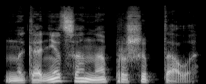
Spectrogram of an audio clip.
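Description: A man narrating an audiobook in a measured, even storytelling manner. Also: fairly low pitch, creaky, husky, dry recording, studio quality. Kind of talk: scripted narration.

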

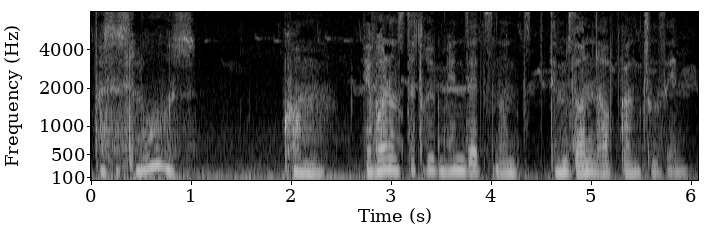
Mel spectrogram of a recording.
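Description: An actress playing a devoted young woman who speaks softly and soothingly, often in a whisper, in a radio drama. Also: on the low side, steady tone, moderate pace, a little hiss or hum, close to an everyday voice. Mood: tender hushed. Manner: soft, hushed, soothing.

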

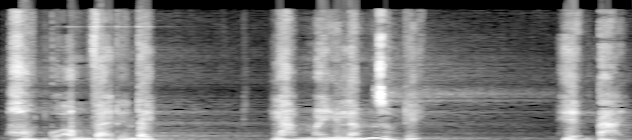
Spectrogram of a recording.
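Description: A man's voice: a little high, lively intonation, normal speed, warm tone, breathy edge, in a large hall, voice pushed up, full character voice. A man voicing a stern possessed spirit medium who scolds and lectures the people who come to ask questions, in an audiobook. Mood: stern scolding. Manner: scolding, commanding. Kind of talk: audiobook character voice.

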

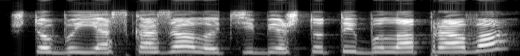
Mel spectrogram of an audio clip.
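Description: A woman's voice: high-pitched, a little slow, no echo. A woman voicing a distraught young woman who cries and snaps back in bursts, in a dull, dry recording. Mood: tearful, angry. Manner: sobbing, shouting in bursts.

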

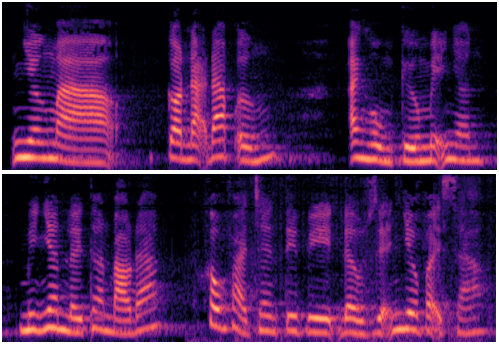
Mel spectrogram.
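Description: A woman's voice: medium pitch, moderate pace, lightly acted. A woman voicing a spoiled, playful young girl who is clingy and sly, with a whiny pleading tone. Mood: coaxing.

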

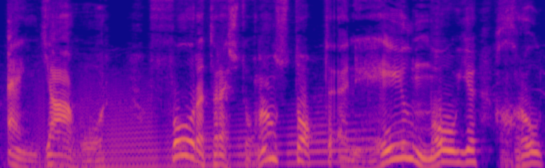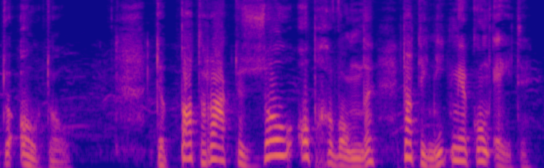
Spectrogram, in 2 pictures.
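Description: A man reading a children's storybook aloud in a slow, expressive way. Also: mid-range voice, slightly rough. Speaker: audiobook narrator.

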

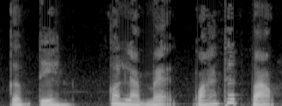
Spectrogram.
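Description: A woman's voice: deep voice, lively intonation, a little slow, a little mellow, slightly rough, no echo, full character voice. A woman voicing a furious, heartbroken mother. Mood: scolding.

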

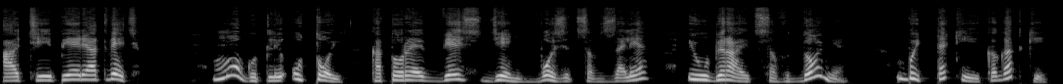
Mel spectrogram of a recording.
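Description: A woman voicing an eager, excitable young female pug who asks questions quickly. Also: medium pitch, slightly rough, no echo, clean studio sound.

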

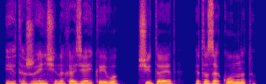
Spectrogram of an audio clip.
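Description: A man reading an audiobook, voicing a flustered, tearful aging mother in a high, breathless voice. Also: very animated, warm tone, dry recording, studio quality. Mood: anxious. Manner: breathless, rushed, exclamatory.

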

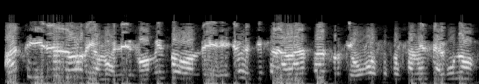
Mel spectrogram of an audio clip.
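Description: A woman's voice: high-pitched, quick pace. A woman, calling in as an activist and giving testimony hesitantly, with many fillers. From Chilecito, Argentina. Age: 30s. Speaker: activist caller. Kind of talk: phone interview testimony. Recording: muffled noisy phone line.

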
